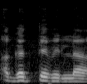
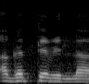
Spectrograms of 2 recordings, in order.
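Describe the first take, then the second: No difference in how they are said.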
